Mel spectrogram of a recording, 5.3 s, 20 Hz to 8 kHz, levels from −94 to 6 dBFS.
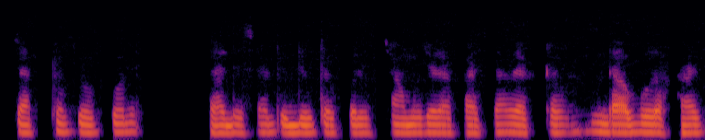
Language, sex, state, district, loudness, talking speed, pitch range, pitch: Bengali, male, West Bengal, Malda, -36 LUFS, 215 wpm, 125-130 Hz, 125 Hz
